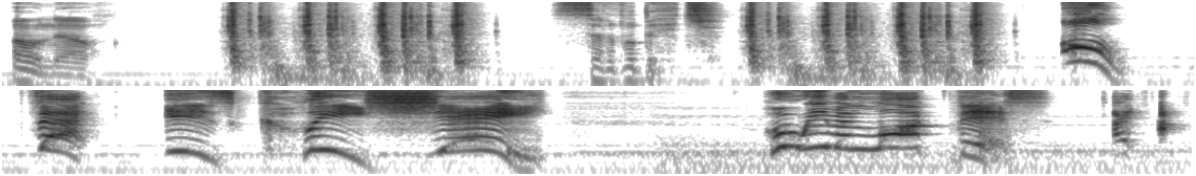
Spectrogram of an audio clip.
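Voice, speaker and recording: Guy doing a whiny sarcastic cartoon pony dude, reluctant hero, pitch all over the place, bit of noise behind. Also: exaggerated voice. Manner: sarcastic, whiny, exasperated, stammering protests. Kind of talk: comedic audio drama acting.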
